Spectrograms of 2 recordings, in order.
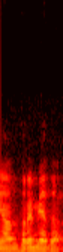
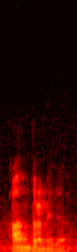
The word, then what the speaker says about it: Андромеда: И она говорит не Андромеда, а Андромеда. Андромеда. Как-то ударение. Не Андромеда совсем.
